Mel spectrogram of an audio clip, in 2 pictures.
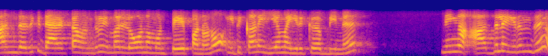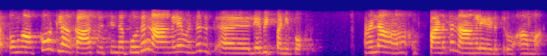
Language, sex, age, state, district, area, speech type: Tamil, female, 18-30, Tamil Nadu, Karur, rural, conversation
